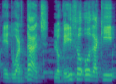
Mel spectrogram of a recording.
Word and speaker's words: Edward Teach: llamaban barba negra y su nombre real era Edward teach y se pronunciaba Edward Touch lo que hizo od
